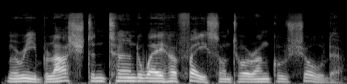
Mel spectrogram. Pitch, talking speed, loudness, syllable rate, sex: 130 Hz, 205 wpm, -17 LUFS, 5.3 syllables/s, male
